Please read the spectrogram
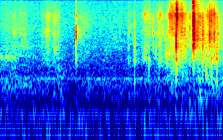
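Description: Near silence: faint handling of duct tape fabric as it is pressed and smoothed, with a couple of small clicks, one about a second in and one near the end.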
